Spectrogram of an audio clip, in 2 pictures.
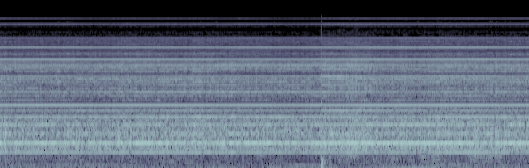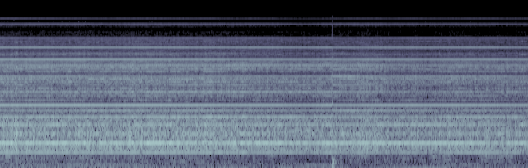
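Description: Steady electronic buzz and hiss with a set of constant tones, from a radio-frequency detector's speaker turning a mobile phone mast's microwave emissions into sound; it runs on without stopping.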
